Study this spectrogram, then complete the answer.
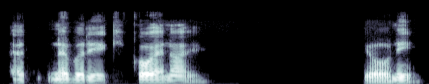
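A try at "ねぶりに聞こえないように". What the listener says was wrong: Perfect. As not to be heard from neburi.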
